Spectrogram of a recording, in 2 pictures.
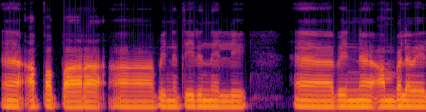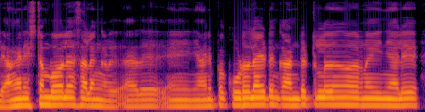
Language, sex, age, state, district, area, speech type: Malayalam, male, 45-60, Kerala, Wayanad, rural, spontaneous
